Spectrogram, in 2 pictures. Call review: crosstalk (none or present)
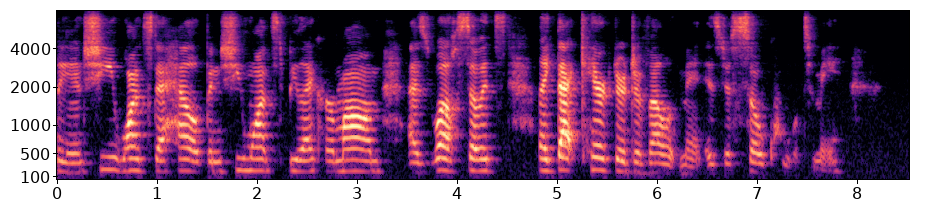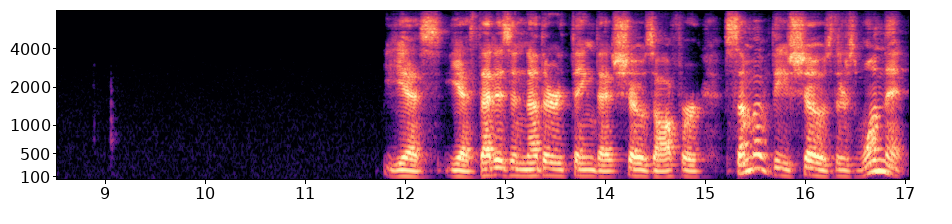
none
